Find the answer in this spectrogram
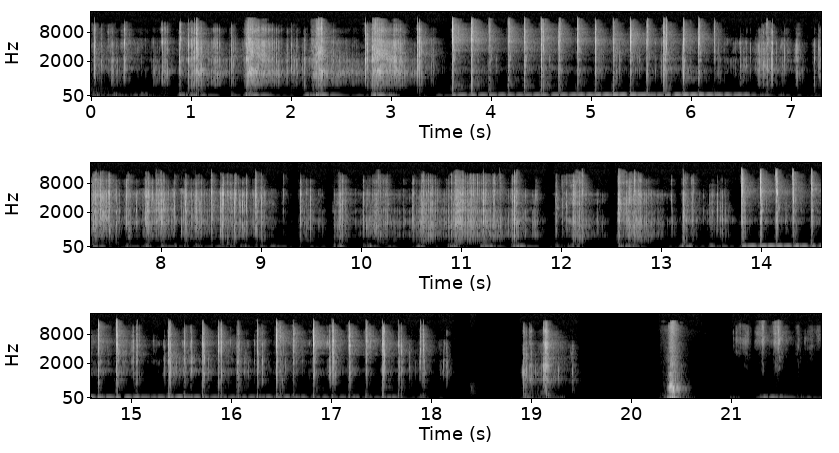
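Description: Small plastic toy car handled and turned over in the hands: quick, uneven runs of small plastic clicks and scraping. The sound stops a couple of seconds before the end, with a short burst of clicks just after.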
